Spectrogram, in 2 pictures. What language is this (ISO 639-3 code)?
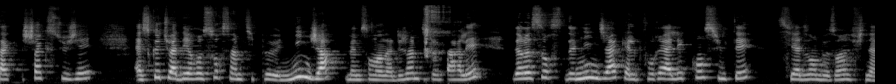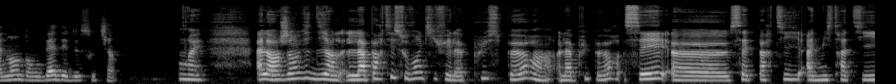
fra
